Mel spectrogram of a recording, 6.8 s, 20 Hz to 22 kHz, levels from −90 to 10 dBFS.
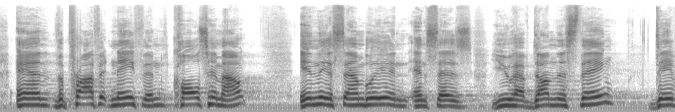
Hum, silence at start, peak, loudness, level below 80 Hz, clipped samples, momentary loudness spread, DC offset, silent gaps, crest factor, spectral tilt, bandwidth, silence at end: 60 Hz at -45 dBFS; 0 s; -4 dBFS; -20 LUFS; -56 dBFS; under 0.1%; 6 LU; under 0.1%; none; 16 dB; -5 dB/octave; 19 kHz; 0 s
